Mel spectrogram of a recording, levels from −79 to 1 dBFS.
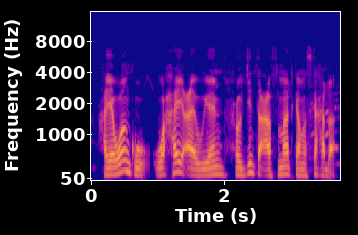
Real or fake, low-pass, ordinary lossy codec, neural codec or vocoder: real; 7.2 kHz; none; none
